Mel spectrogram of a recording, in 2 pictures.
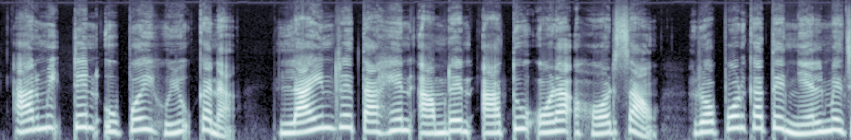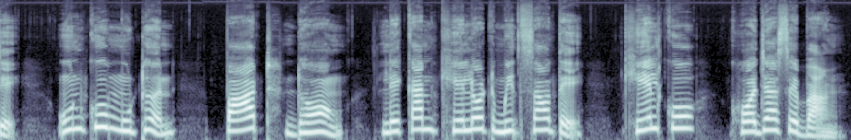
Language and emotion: Santali, neutral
